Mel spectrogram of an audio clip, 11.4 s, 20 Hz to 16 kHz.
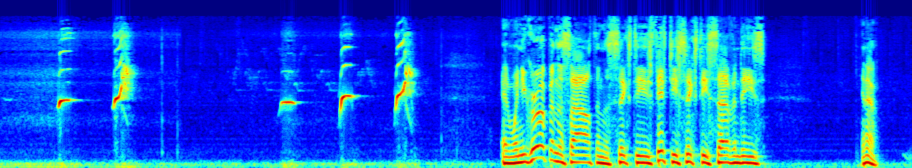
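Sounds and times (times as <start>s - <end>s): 
short bright whistles sliding upward in pitch: 0.7s - 1.8s, 3.5s - 5.3s
speech: 6.3s - 9.7s, 10.8s - 11.1s.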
